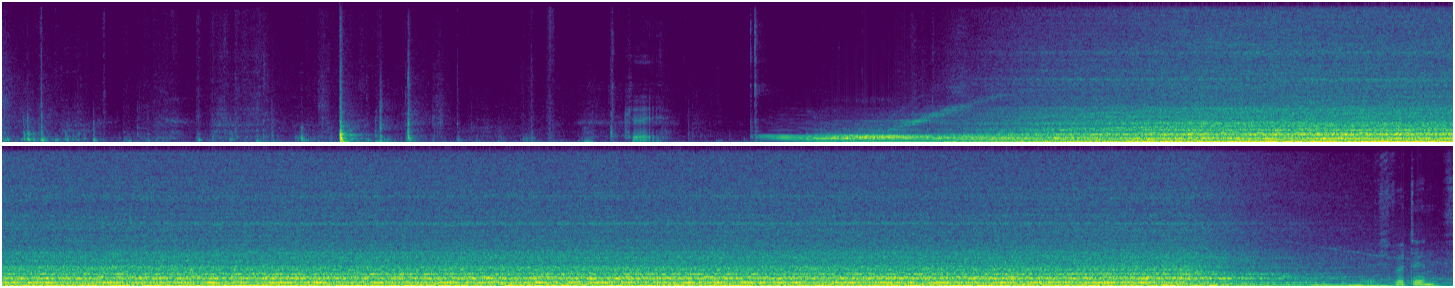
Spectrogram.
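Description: Flow bench blower motors spinning up with a rising whine, then running steadily at full flow with a deep rush of air and a steady motor whine as they pull air through an airbox and air filter under test. They wind down shortly before the end, after some faint handling clicks before the start.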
